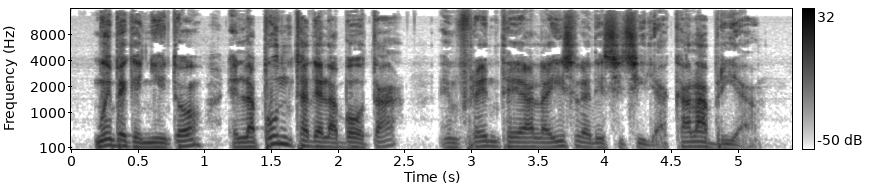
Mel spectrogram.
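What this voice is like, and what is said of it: Spanish with a strong Italian accent. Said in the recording (Spanish): “tenéis un italiano muy profundo ... este acento mío no lo pierdo por naturaleza”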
